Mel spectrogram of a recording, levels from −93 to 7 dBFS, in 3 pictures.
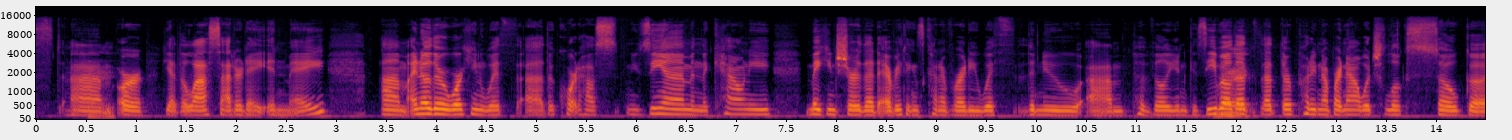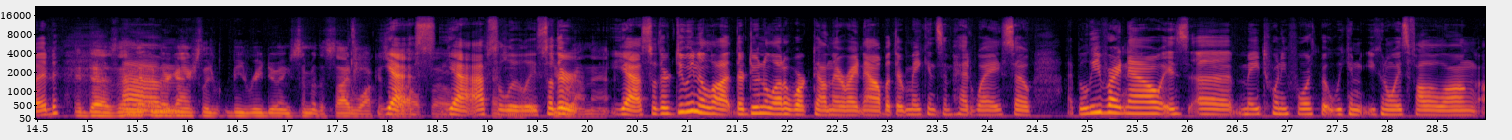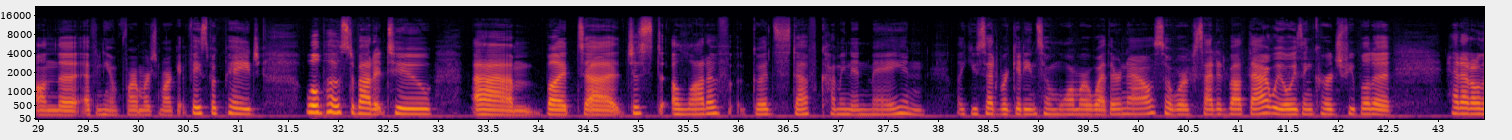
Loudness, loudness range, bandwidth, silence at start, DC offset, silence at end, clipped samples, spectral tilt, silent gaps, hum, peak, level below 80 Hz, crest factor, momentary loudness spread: -25 LUFS; 7 LU; 15 kHz; 0 s; under 0.1%; 0 s; under 0.1%; -5 dB/octave; none; none; -4 dBFS; -74 dBFS; 22 dB; 11 LU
